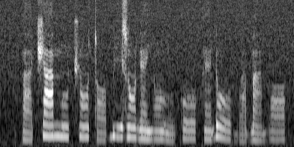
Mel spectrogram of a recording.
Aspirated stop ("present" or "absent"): absent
